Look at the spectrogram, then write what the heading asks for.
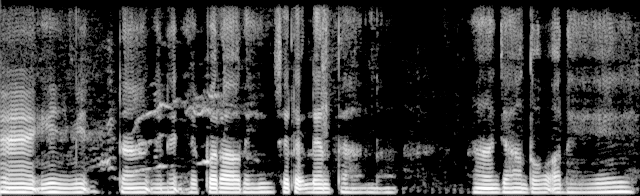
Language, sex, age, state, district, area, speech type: Santali, female, 30-45, Jharkhand, East Singhbhum, rural, spontaneous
